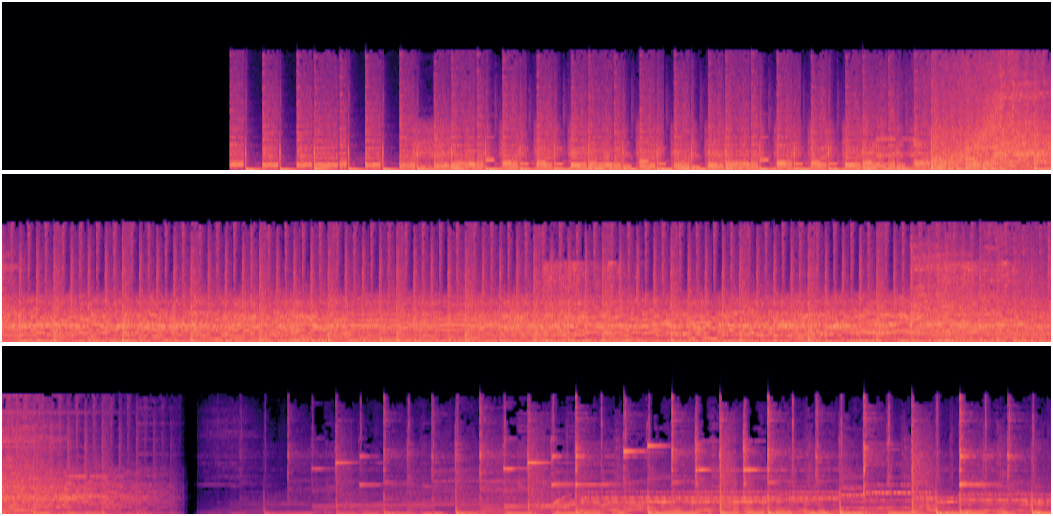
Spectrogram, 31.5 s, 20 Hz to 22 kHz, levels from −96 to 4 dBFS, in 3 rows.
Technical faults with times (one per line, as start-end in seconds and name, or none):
0.00-2.29 audio dropout to silence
